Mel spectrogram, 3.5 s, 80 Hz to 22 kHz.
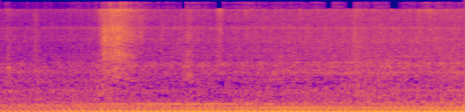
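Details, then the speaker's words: Ford F-150 3.5 V6 twin-turbo EcoBoost, tuned, just fitted SPD high-flow turbo exhaust adapters and 3-inch downpipes: smooth, even low rumble, steady firing beat, no ticking or puffing from exhaust joints; no leaks, healthy warm idle. "Yeah, I don't hear any leaks. It sounds pretty good."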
